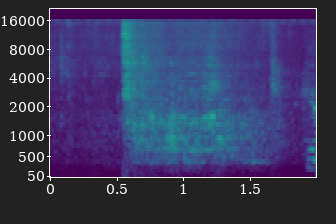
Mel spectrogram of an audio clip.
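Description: Breath blown hard through the end of a shower sprayer hose: one sudden rushing gush about half a second in that fades away over about a second, clearing the water left in the hose.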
